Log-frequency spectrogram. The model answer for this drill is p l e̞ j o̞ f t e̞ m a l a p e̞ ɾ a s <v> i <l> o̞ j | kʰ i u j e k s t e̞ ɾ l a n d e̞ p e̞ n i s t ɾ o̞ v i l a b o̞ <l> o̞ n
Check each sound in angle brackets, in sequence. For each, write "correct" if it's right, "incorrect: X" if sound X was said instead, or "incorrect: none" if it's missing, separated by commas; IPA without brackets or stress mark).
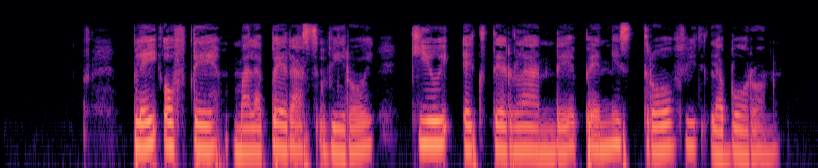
correct, incorrect: ɾ, incorrect: ɾ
